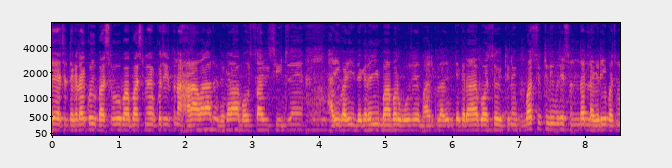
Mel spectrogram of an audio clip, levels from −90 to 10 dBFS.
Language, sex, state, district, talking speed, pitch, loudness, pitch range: Hindi, male, Chhattisgarh, Bilaspur, 275 wpm, 145 Hz, -17 LUFS, 140-150 Hz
